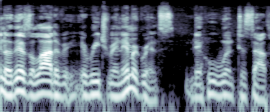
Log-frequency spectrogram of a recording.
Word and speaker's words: Eritrea: from Eritrea yeah yeah how do you pronounce it is in Eritrea our reach Eritrea is it's like however you somebody either one I was having this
